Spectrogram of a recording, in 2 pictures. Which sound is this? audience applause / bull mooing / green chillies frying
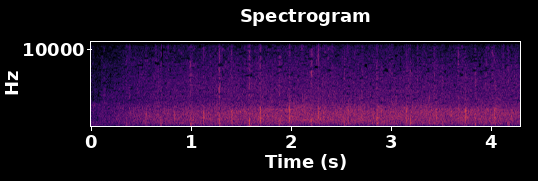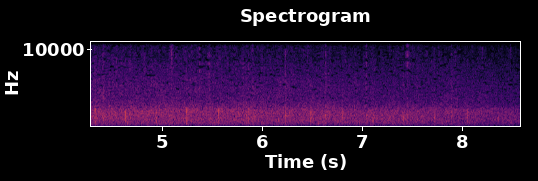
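audience applause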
